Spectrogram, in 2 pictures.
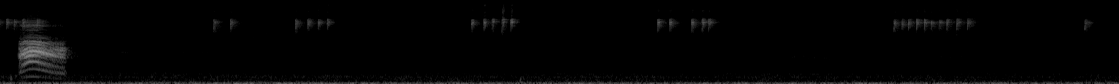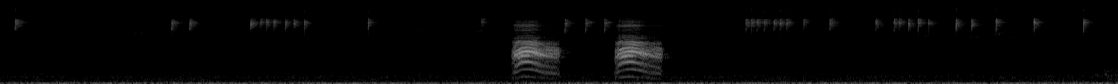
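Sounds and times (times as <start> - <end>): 
European robin ticking calls: 0.0 - 0.8, 1.8 - 3.4, 8.9 - 9.8, 12.9 - 15.1, 16.0 - 18.0, 18.6 - 22.3.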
